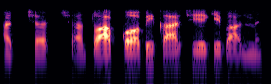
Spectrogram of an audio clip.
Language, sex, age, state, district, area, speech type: Urdu, male, 18-30, Uttar Pradesh, Balrampur, rural, conversation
